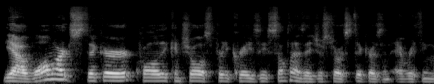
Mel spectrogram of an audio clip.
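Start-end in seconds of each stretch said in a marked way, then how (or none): none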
